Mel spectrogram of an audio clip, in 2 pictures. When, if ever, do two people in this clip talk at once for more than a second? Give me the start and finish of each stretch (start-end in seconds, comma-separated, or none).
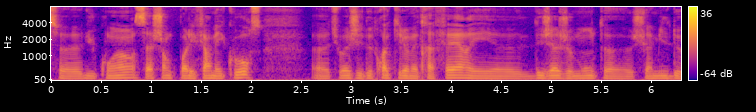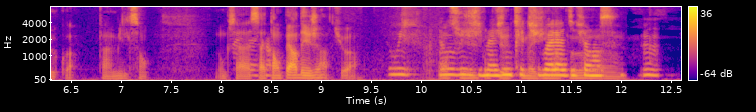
10.2-11.9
